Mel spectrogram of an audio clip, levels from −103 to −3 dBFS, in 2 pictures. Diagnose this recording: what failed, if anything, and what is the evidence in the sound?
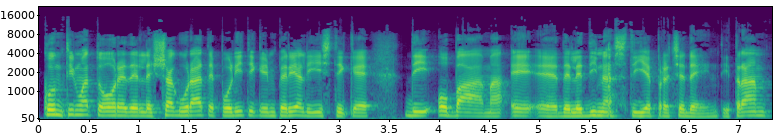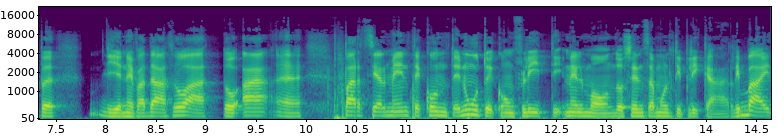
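At the codec or storage stage, repeated frames were written or delivered twice, so the decoder played the same stretch of compressed speech a second time. Just after "delle sciagurate politiche imperialistiche", at 3.46 to 3.49 s, and after "eh delle", at 5.68 to 5.71 s, a 26.1 ms block replays once. That length fits a single MP3-style frame. Each repeat is heard as a brief stutter, and each adds 26.1 ms to the recording.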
